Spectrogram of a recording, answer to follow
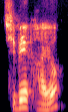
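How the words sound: The pitch rises at the end. It asks whether someone is going home. "it can be also used in the question mark"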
